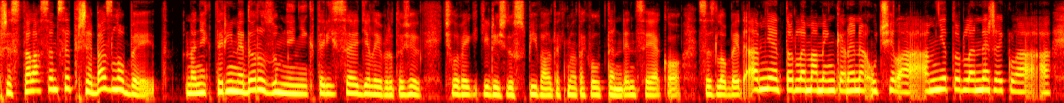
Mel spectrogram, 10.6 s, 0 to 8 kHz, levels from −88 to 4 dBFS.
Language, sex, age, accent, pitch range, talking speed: Czech, female, 20-39, native, 180-225 Hz, 180 wpm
